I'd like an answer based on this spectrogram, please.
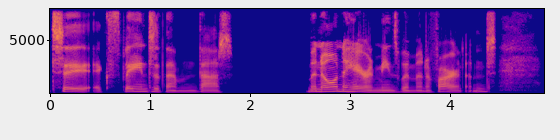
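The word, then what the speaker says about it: Mná na hÉireann: are English, and they're like, "How do you pronounce the name of Yeah, your I know. podcast?" And I'm like, "Manon Heron," and then they're like, "What does it mean?"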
